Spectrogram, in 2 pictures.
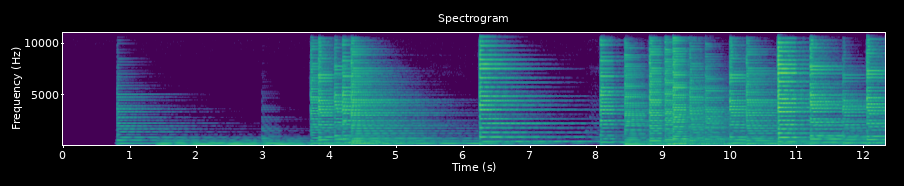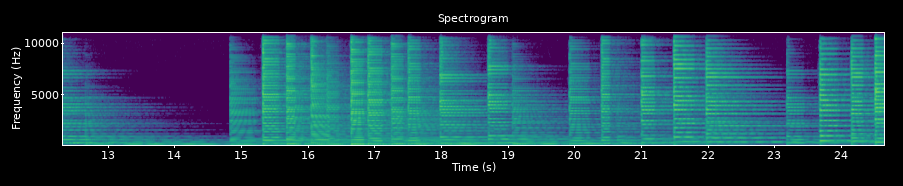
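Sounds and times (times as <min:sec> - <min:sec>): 
guitar steel pad: 0:00.8 - 0:24.6.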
